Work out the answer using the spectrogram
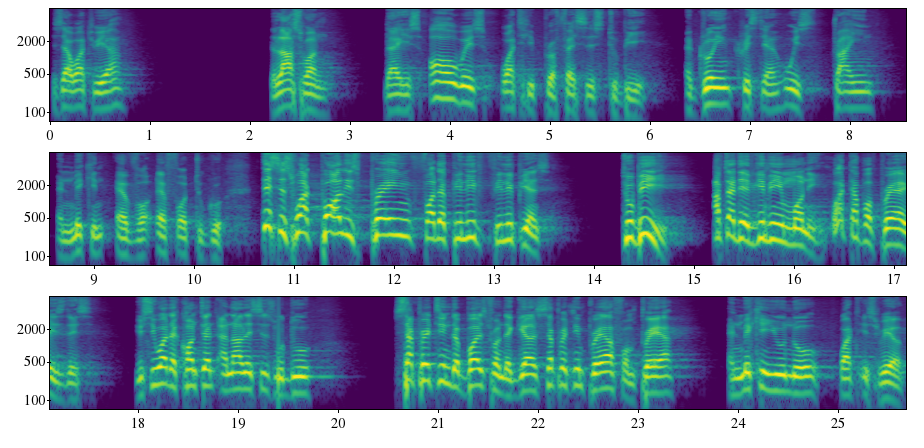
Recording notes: Sermon preached at CBC Shiashie Campus.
